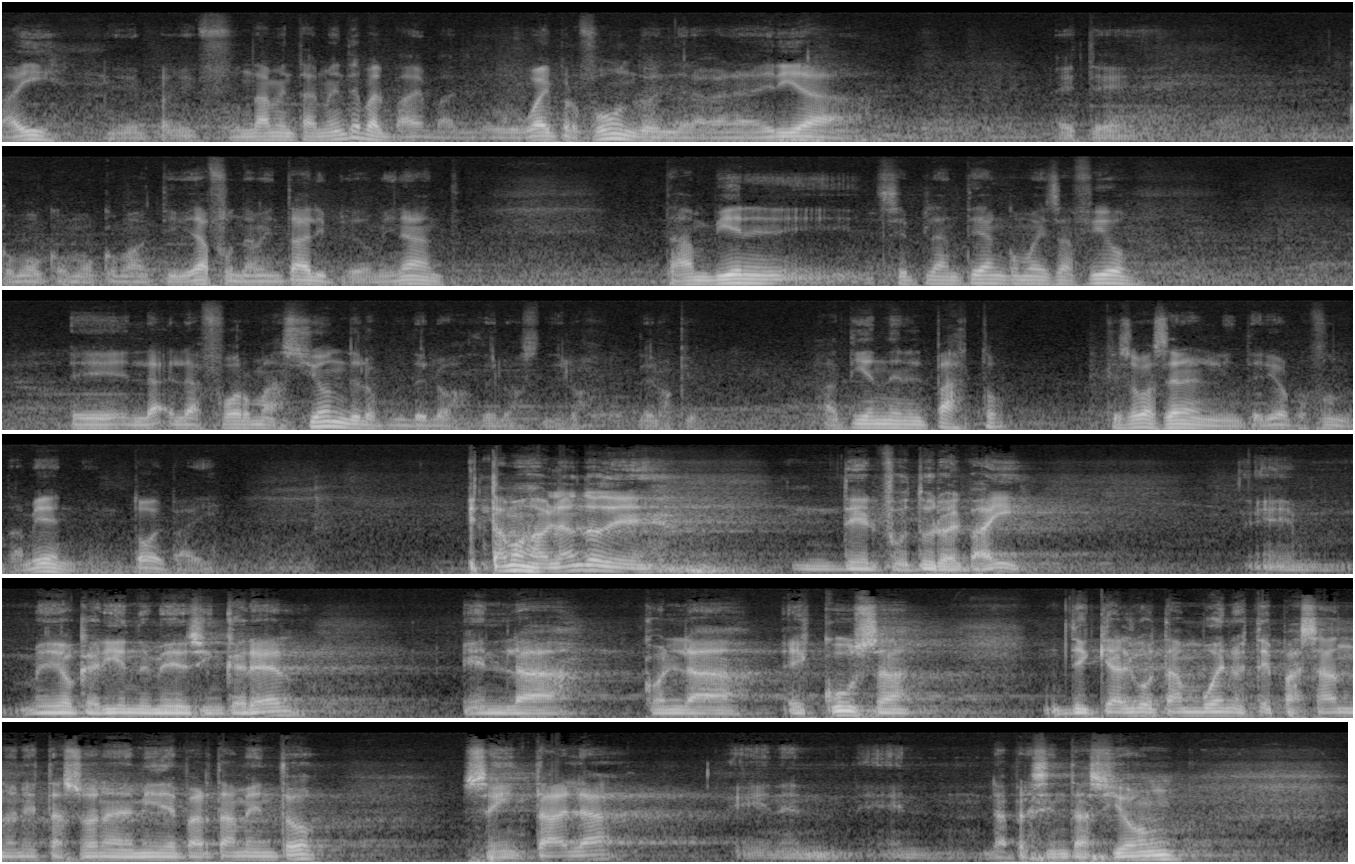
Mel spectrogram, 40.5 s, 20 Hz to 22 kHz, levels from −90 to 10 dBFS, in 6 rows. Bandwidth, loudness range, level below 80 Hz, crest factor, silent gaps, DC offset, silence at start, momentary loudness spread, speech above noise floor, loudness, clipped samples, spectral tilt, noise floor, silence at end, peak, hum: 16 kHz; 9 LU; -42 dBFS; 20 dB; none; under 0.1%; 0 s; 21 LU; 27 dB; -18 LUFS; under 0.1%; -4 dB/octave; -45 dBFS; 0 s; 0 dBFS; none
